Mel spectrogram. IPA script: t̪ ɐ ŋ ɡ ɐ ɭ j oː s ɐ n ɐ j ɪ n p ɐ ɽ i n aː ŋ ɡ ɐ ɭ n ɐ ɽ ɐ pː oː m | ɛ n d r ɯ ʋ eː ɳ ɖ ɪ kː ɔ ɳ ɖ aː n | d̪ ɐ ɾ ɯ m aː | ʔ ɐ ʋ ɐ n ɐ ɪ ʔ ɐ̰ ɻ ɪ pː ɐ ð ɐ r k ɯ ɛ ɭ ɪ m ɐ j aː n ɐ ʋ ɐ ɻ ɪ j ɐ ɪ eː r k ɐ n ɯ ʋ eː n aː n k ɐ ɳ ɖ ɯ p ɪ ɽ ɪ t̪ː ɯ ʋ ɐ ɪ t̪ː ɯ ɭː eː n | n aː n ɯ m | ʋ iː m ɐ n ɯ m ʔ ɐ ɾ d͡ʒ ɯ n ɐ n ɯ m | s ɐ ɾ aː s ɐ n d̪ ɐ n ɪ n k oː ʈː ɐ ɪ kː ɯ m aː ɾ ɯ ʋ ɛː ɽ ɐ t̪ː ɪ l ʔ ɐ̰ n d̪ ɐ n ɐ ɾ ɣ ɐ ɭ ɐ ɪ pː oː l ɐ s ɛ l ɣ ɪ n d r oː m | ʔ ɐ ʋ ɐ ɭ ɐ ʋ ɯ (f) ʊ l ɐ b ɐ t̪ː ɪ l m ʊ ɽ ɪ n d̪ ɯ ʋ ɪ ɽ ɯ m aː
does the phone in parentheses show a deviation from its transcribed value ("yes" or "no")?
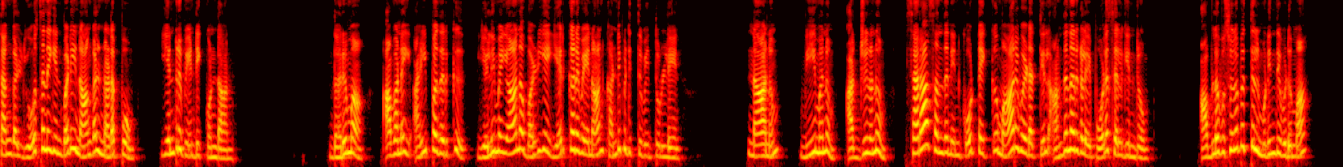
yes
